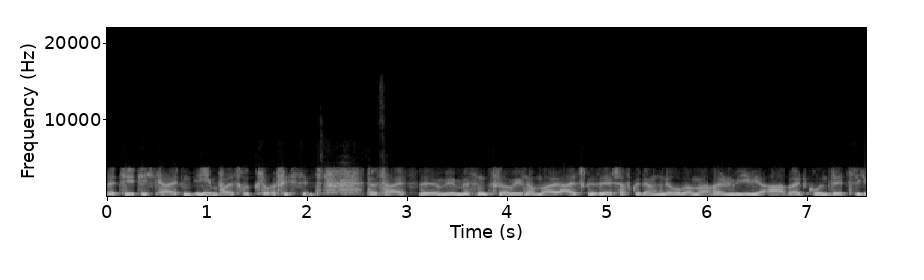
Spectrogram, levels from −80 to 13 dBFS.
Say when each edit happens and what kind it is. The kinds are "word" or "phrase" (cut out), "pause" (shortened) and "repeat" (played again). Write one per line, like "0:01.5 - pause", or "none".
0:04.1 - word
